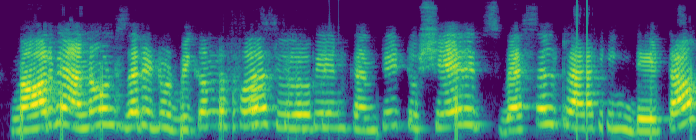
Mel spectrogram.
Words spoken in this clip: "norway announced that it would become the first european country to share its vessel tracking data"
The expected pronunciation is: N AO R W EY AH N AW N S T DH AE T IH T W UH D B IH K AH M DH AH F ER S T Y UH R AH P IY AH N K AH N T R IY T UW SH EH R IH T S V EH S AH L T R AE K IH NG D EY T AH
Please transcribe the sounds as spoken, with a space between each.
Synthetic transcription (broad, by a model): N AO R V EY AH N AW N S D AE T IH T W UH D B IH K AH M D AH F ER S T Y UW R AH P IY AH N K AH N T R IY T UW SH EH R IH T S V EH S AH L T R AE K IH NG D EY T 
